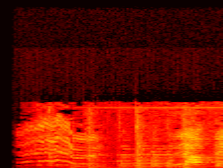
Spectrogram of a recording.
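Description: Song from a stage musical fading in from silence: high singing voices with sliding notes over the show's accompaniment.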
